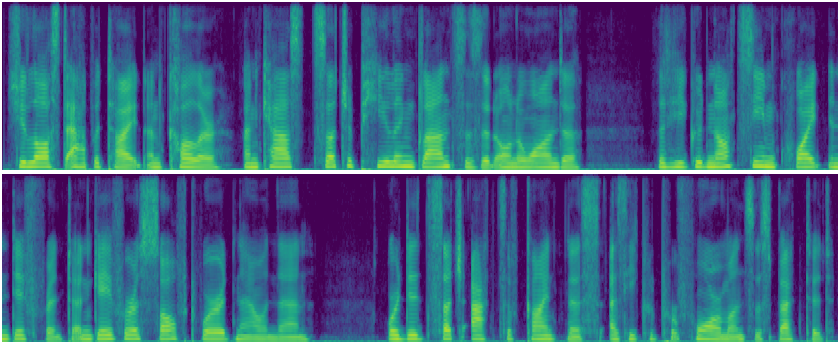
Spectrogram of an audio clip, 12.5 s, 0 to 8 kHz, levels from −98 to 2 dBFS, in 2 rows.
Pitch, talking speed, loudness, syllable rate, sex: 190 Hz, 185 wpm, -19 LUFS, 5.2 syllables/s, female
